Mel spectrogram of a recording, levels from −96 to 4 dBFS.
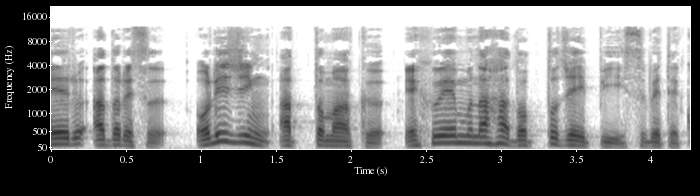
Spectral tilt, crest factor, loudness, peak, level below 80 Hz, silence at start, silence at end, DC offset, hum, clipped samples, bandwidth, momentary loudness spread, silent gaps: -5 dB/octave; 18 dB; -26 LUFS; -8 dBFS; -66 dBFS; 0 s; 0.05 s; under 0.1%; none; under 0.1%; 12.5 kHz; 8 LU; none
